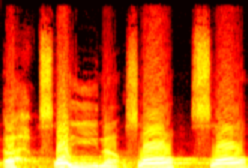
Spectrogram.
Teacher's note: huruf sa tebal dengan isti'la dan itbaq, ya, dengan isti'la dan itbaq tidak dibaca ahsayna tapi ahsayna, sa, ya, dan seterusnya.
